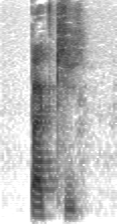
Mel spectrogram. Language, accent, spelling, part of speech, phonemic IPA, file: French, France, Paki, noun, /pa.ki/, LL-Q150 (fra)-Paki.wav
- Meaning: Paki (offensive term for a Pakistani)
